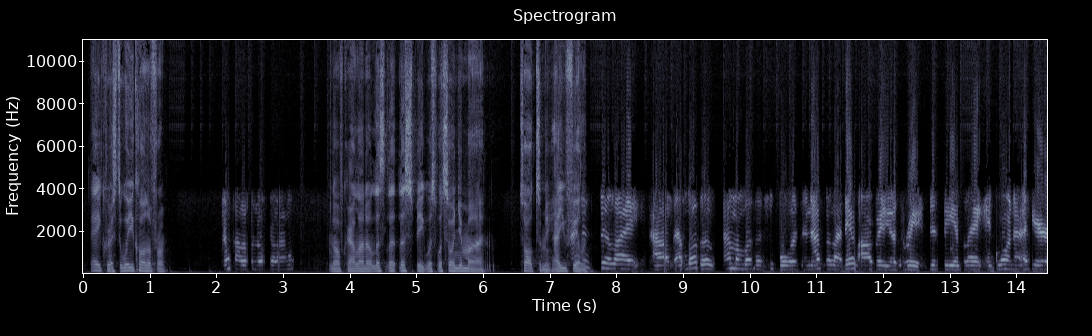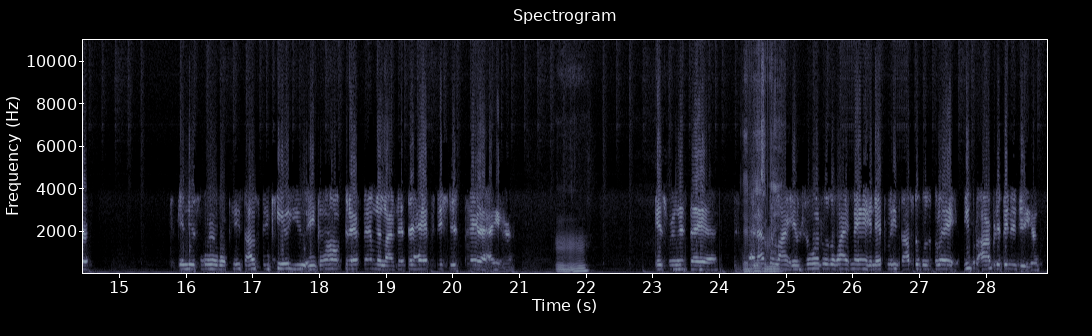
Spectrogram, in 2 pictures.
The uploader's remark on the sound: Went live with his listeners and allowed them to vent. Gave a call in to the show.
